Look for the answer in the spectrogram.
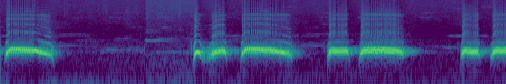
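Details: Decoy spotted dove aged over ten years sings repeated coo phrases: a clipped double note leading into a sustained rounded coo that trails downward, phrases about one to one and a half seconds apart.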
